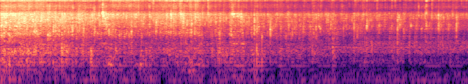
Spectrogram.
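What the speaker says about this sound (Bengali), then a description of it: "তেলটা একটু গরম হয়ে গেলে আমি দিয়ে দেব আলু" Cut potatoes frying in hot oil: a loud, close, continuous crackling sizzle that eases slightly over time, with no voices.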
